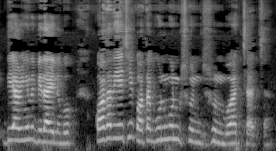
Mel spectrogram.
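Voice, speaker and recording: A hoarse woman hosting a live stream, talking casually to her followers in a loud, earnest, pleading way. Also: high-pitched, fast talker, slight background noise. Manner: loud, speaks as if shouting. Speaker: host of a social-issues live stream.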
